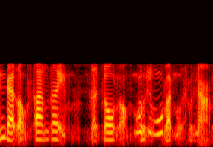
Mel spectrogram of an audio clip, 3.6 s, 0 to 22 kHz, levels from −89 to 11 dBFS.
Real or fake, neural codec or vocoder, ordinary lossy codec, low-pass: fake; autoencoder, 44.1 kHz, a latent of 192 numbers a frame, MeloTTS; none; 3.6 kHz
